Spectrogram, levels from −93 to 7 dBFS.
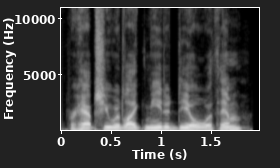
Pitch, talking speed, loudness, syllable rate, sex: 150 Hz, 270 wpm, -13 LUFS, 5.7 syllables/s, male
